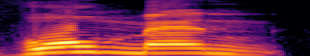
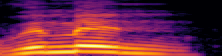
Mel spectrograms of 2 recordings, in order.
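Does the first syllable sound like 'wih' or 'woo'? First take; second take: woo; wih. First: The first syllable sounds like 'woo'. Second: The first syllable sounds like 'wih'. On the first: The speaker calls it wrong. "ਬਹੁਤ ਸਾਰੇ ਲੋਕੀ ਬੋਲ ਦਿੰਦੇ ਹਨ" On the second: The speaker calls it right. "ਪਹਿਲਾਂ ਆਪਾਂ ਕਵਾਂਗੇ ਵੀ"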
